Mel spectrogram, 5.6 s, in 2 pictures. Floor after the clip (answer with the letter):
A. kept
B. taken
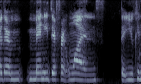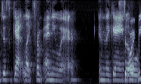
A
